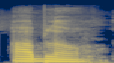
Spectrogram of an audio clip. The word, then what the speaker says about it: Abloh: yesterday, Virgil, is it Abloh? – Abloh.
